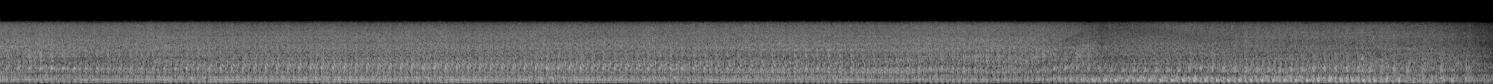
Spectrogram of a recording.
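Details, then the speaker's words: 2000 SCMI Sandya 3 37-inch wide belt sander, one owner with low use, running after soft start, then winding down with the brake. An even steady roar with a faint thump each belt turn comes from the high taped seam in the sanding paper, not the machine. "So as it goes around, you can hear it go, but it's actually just the seam in the paper. It is not the sander itself, so that is going to be this seam right here."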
